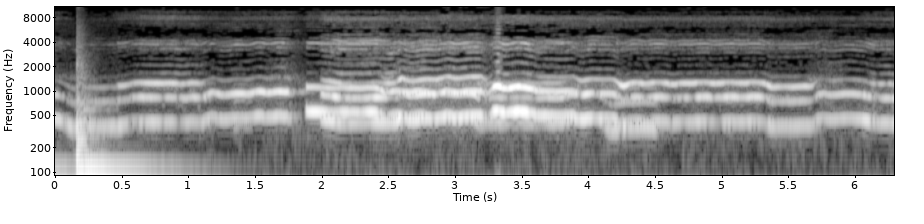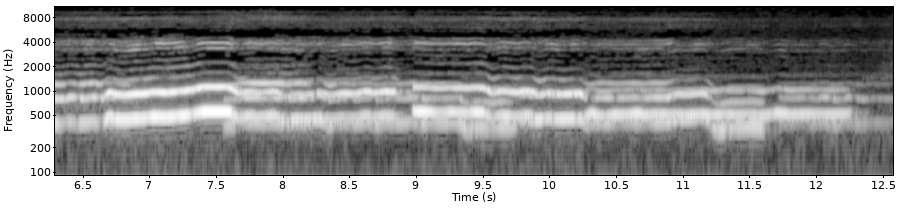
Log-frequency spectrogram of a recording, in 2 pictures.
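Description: Background music: a wordless hummed melody moving in steps between held notes. A low drum beat sounds right at the start.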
